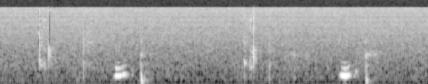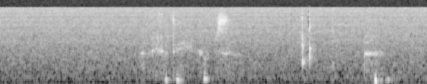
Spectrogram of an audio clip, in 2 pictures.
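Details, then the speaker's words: Infant hiccups after a big feed: soft, brief, abrupt catches recurring irregularly in a quiet room, with faint whispered voice between them. "have you got the hiccups, lovey?"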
